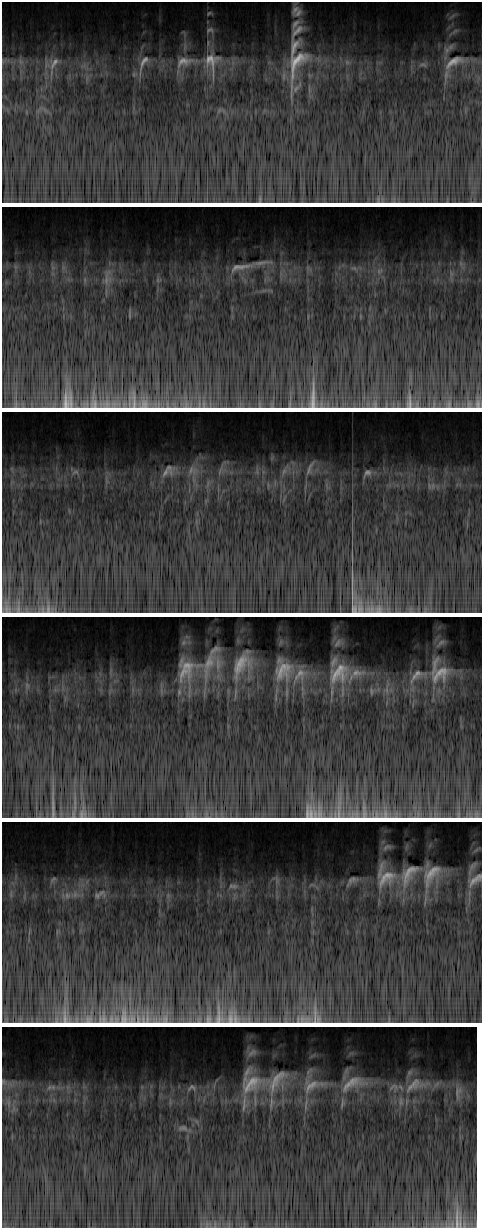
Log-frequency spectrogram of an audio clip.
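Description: Birds chirping: clusters of short, high calls come in bursts, with several runs in quick succession in the second half. A low rumble comes and goes underneath.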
